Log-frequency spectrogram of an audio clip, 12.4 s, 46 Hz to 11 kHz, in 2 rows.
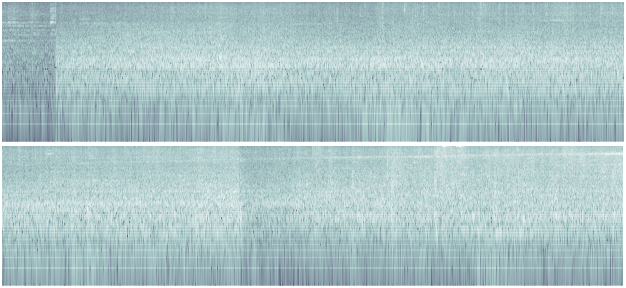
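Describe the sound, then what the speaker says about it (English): A New York, Susquehanna & Western freight train street-running along Schuyler Street in Utica, New York, rumbling loudly and steadily with rolling wheel noise and faint squeal, continuous throughout, with no talk. "An engineer just blew the horn for NYS Street, which marks the end of Schuyler Street's 6/10 of a mile street running"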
